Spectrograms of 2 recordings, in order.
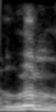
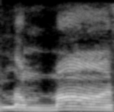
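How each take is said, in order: First: The word is said in an ordinary way. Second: The word is said in a fancy-sounding way.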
